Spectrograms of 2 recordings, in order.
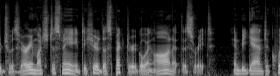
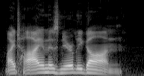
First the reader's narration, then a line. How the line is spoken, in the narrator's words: cried the ghost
